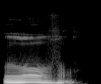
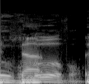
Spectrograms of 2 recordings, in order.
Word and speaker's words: Louisville: It is Louisville. All right? – Louisville. – It's not Louisville. It's not Louisville. It is Louisville. That's how you say it.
